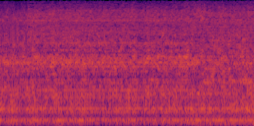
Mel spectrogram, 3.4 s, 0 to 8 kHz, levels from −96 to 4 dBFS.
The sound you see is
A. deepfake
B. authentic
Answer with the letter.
A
